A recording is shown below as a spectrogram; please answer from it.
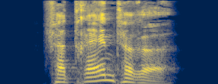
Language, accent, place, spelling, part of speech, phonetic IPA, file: German, Germany, Berlin, verträntere, adjective, [fɛɐ̯ˈtʁɛːntəʁə], De-verträntere.ogg
- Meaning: inflection of vertränt: 1. strong/mixed nominative/accusative feminine singular comparative degree 2. strong nominative/accusative plural comparative degree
